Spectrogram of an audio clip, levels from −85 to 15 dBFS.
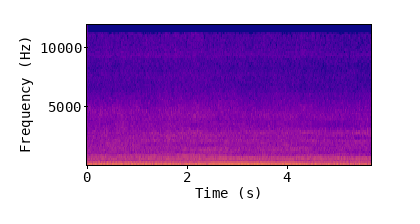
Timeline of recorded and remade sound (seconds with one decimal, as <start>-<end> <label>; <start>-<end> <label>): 0.0-5.7 remade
